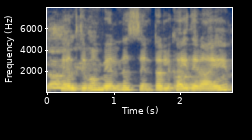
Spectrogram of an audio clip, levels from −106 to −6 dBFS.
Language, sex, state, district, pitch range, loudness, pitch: Hindi, female, Uttar Pradesh, Hamirpur, 195-205 Hz, -14 LUFS, 200 Hz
